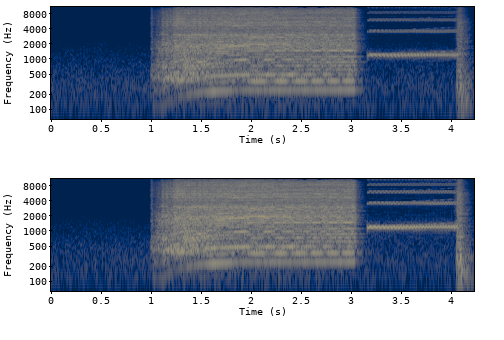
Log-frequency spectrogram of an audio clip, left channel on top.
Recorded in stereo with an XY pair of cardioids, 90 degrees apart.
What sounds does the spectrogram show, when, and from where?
1.0 s a blender: 20° right, 0.7 m
3.2 s an explosion: 60° right, 1.5 m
